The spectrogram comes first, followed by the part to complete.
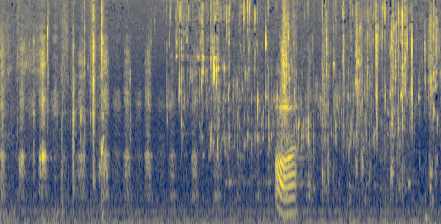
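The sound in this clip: Still water poured for a dog, a faint, soft trickling pour over a low, steady hum.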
